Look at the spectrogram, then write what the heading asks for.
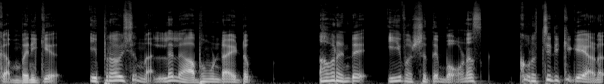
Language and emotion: Malayalam, sad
